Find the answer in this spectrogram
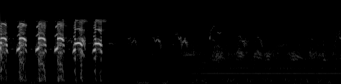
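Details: Osprey at a nest camera on 15 April 2023, with an intruder in the area and a dispute over a fish: five loud, sharp whistled notes in a fast run, then faint scattered chirps and a low steady hum.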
